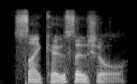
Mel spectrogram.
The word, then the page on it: psychosocial: British English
